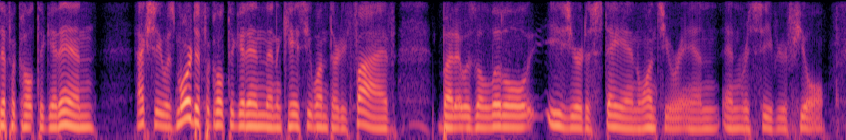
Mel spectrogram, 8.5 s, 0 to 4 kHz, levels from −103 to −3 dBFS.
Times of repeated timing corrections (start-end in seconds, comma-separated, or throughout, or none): none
